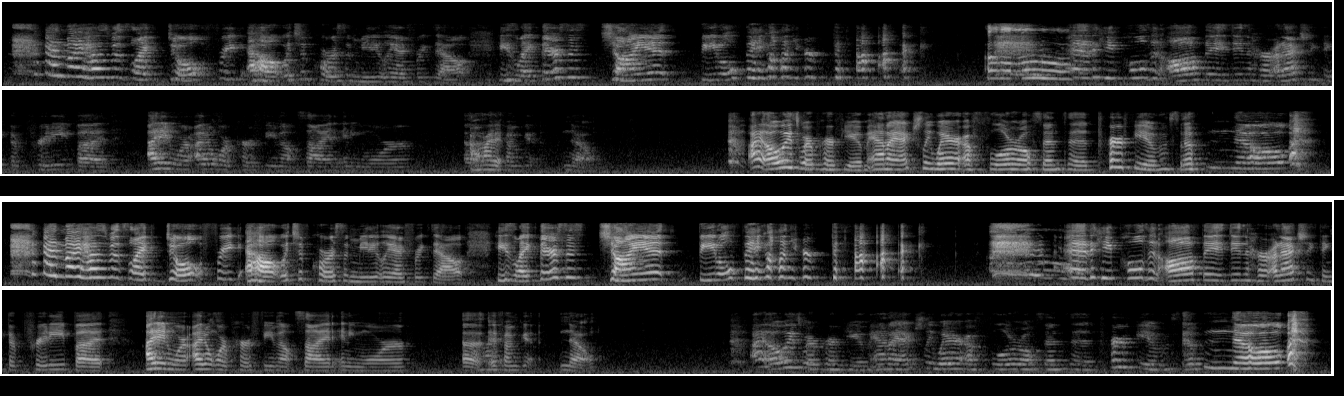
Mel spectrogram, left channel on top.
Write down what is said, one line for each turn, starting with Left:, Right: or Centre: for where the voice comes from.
Right: And my husband's like, "Don't freak out," which of course immediately I freaked out. He's like, "There's this giant beetle thing <laughs> on your back."
Left: Oh.
Right: <laughs> And he pulled it off. They, it didn't hurt. And I actually think they're pretty, but I didn't wear I don't wear perfume outside anymore. Uh,
Left: Oh, I
Right: if I'm gonna, no.
Left: I always wear perfume and I actually wear a floral scented <laughs> perfume, so
Right: no. <laughs>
